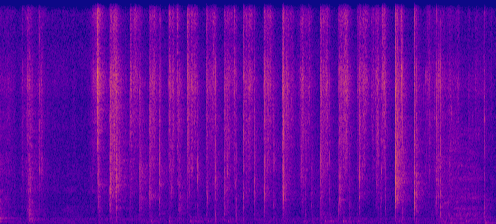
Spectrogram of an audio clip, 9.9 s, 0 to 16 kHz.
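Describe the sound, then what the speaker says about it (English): A deck of reading cards handled on a table: irregular taps and soft riffles as the cards are shuffled and cut, close and fairly quiet, with no talking. "And let's cut the deck in 3."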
